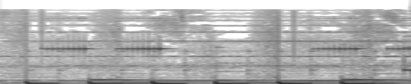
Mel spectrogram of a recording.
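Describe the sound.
A telephone rings in six evenly spaced pulses, each a bright trilling ring with a sharp onset that fades slightly before the next, alone without voices.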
